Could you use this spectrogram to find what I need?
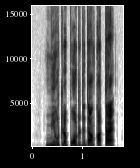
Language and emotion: Tamil, angry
